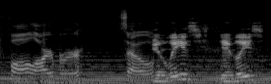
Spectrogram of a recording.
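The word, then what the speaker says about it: Fallarbor: ] all the time i thought it was faller bore for a long time in pokemon before i realized it's actually it should probably be fall arbor so at least at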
